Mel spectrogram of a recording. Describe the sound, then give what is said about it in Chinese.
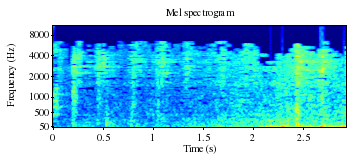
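Train S232, the last train to stop at Qinghuayuan Station, rolls along the rails at 9 p.m. on a near-freezing night, with a steady low rumble and faint rhythmic clacking of wheels, growing louder and heavier toward the end. No voices are heard. “晚上二十一点，送走最后一列在清华园站停靠的车 S 二三二。”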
